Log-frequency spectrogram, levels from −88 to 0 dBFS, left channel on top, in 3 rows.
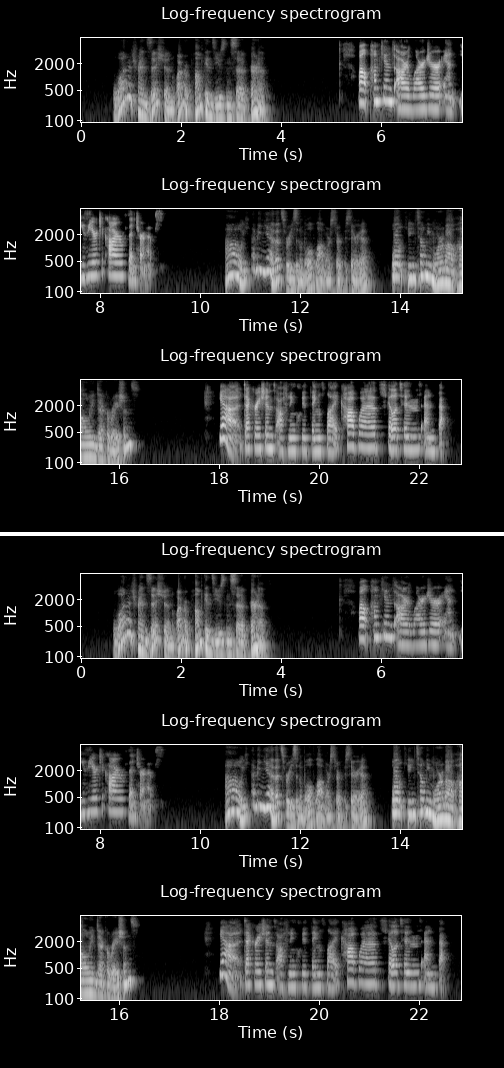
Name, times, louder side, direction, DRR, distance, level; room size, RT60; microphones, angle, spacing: voice 1, 0.6-3.7 10.5-13.3 13.8-16.4, right 1 dB, 45° right, 0.9 m, -26 dB
voice 2, 5.6-9.2 18.0-22.5, left 6 dB, 60° left, 0.4 m, -25 dB
3.1 x 2.5 x 2.4 m
head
